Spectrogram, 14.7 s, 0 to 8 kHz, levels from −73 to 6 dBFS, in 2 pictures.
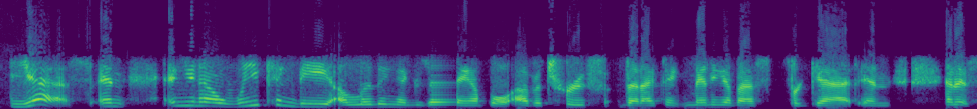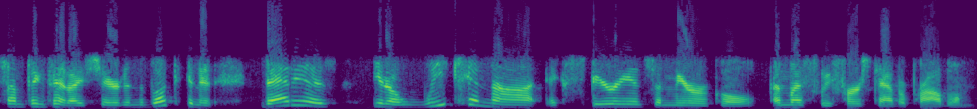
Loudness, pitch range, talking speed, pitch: -15 LUFS, 160-250 Hz, 195 wpm, 180 Hz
